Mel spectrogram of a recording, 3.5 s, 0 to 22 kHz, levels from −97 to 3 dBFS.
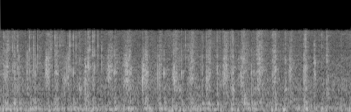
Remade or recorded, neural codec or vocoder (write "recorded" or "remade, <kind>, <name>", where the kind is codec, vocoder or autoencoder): remade, vocoder, Vocos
